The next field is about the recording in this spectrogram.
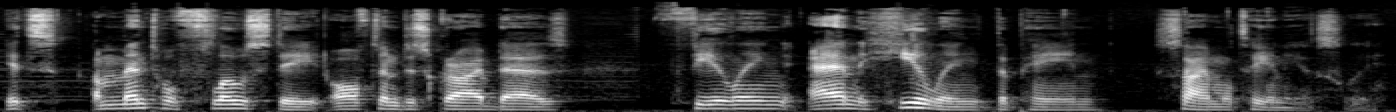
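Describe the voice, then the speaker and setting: A man delivering scripted spoken-word narration in a blunt, deadpan manner. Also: mid-range voice, measured pace, no room sound.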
